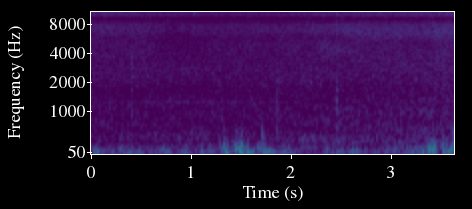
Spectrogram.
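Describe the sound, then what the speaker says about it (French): Strong storm wind buffets the microphone in gusty, rumbling bursts that rise and fall, loud and close, outdoors as rain begins. "Le vent là, il part en couille"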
